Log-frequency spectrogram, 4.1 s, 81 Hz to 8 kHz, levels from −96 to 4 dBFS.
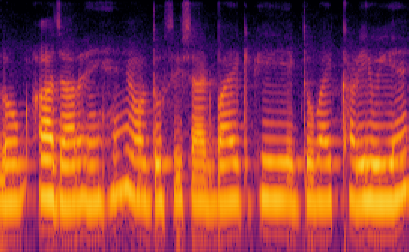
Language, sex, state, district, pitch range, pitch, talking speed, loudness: Hindi, female, Bihar, West Champaran, 200-210 Hz, 205 Hz, 235 wpm, -15 LUFS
